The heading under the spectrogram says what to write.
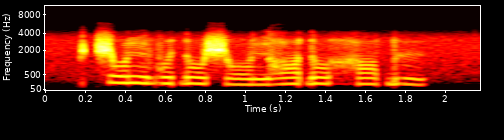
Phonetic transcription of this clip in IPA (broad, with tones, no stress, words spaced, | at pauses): t͡ʃo˦nɡʷɨ˧ɗo˧ ʃoː˨nɣɔ˧ɗo˧ hɔ˦ɓɨ˦˨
